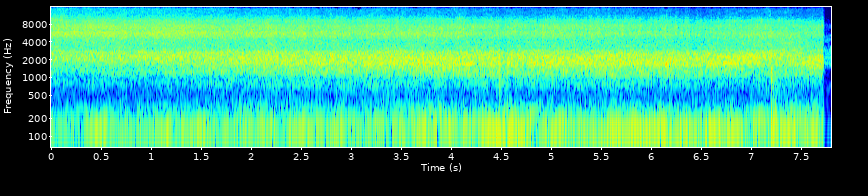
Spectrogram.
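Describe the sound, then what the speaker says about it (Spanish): Lemon juice hits a hot pan that has just cooked pork secreto and is stirred in, producing a loud, steady, close sizzle and hiss that holds throughout, then cuts off abruptly at the very end. "En esta misma sartén agregamos el jugo del limón y removemos para que ligue."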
